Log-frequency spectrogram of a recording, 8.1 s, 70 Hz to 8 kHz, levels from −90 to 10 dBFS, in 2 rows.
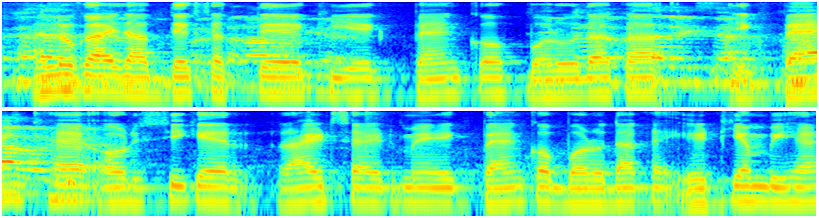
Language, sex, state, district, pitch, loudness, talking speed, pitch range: Hindi, male, Chandigarh, Chandigarh, 130 Hz, -21 LUFS, 205 wpm, 125-140 Hz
